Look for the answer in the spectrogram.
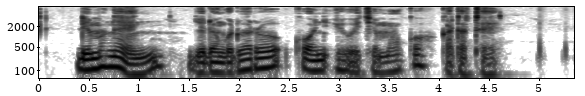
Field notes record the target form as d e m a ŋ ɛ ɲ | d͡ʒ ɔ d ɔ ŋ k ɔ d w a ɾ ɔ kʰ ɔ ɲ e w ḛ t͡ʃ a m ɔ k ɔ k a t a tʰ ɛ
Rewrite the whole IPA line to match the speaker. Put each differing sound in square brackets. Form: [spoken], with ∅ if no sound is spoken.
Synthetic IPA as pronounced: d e m a ŋ ɛ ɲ | d͡ʒ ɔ d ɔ ŋ [ɡ] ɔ d w a ɾ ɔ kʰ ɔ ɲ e w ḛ t͡ʃ [e] m ɔ k ɔ k a t a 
